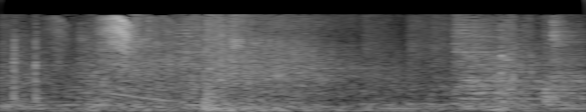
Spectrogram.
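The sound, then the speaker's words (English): Loud, dense bursts of gunfire crackle over a rumbling, chaotic background, with several sharp impacts and booms punctuating the steady roar of a firefight. “Must have been hit by quite a few bullets.”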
